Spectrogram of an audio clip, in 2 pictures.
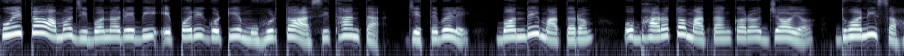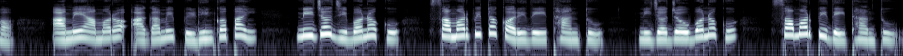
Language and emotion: Odia, neutral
